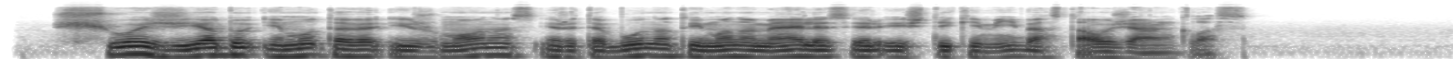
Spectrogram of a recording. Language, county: Lithuanian, Vilnius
